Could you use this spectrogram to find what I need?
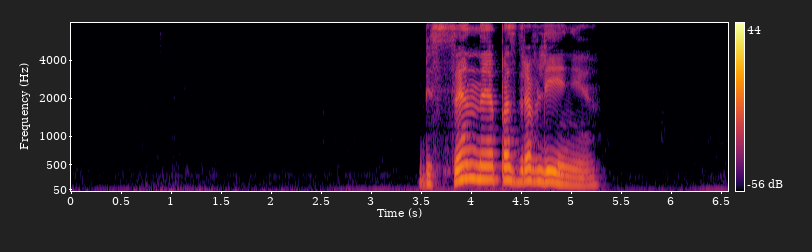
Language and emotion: Russian, positive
